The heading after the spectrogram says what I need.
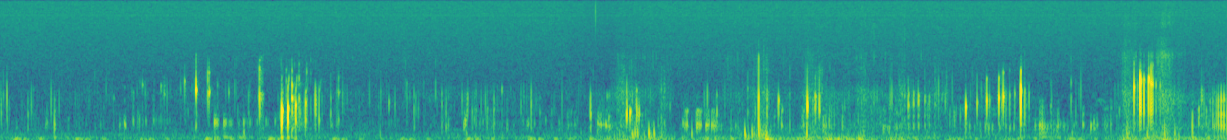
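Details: Loud bowel sounds (borborygmi) of active digestion after a huge meal: frequent gurgles, squelches and low rumbles from the belly, a normal finding.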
